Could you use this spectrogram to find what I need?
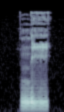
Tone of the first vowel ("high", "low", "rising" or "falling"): high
